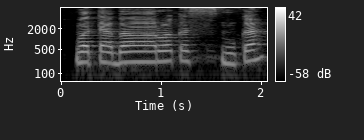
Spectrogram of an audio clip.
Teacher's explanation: با جو ہے یہاں پر اس کو لمبا کریں گے کیونکہ الف مدہ ہے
